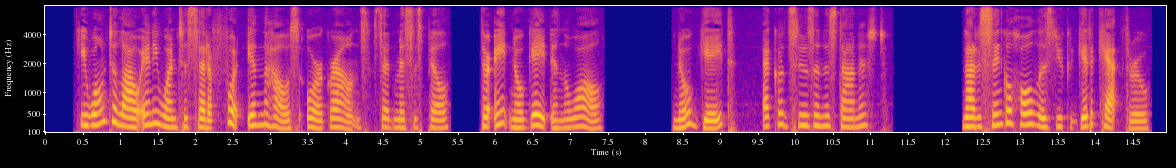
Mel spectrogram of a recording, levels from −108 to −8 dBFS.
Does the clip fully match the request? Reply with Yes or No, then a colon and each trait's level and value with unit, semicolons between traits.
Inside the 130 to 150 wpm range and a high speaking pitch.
No: average, 160 wpm; high, 210 Hz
